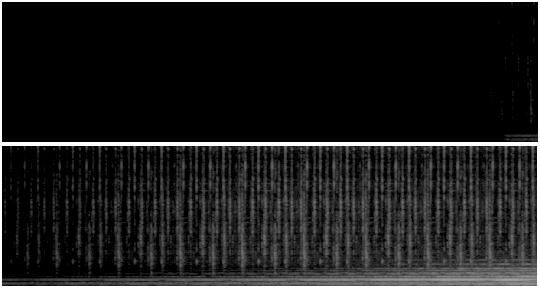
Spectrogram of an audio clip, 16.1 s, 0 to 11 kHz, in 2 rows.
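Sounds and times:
fast pulsing: 0:07.6 - 0:16.0
sustained tone: 0:11.0 - 0:16.0.

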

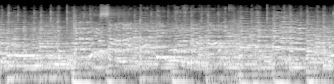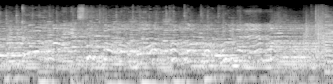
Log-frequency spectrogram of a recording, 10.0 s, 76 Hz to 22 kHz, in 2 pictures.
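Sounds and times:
trumpet: 0:00.0 - 0:10.0
woman singing into microphone: 0:05.4 - 0:09.3.

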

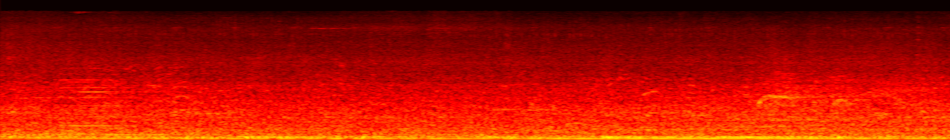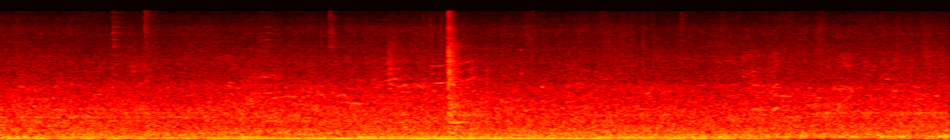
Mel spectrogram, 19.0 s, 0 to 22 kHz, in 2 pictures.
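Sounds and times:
indistinct voices of passers-by: 0:00.0 - 0:19.0
low rumble of traffic: 0:00.0 - 0:19.0.

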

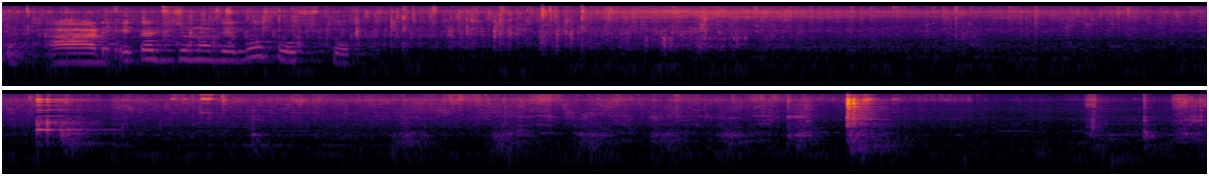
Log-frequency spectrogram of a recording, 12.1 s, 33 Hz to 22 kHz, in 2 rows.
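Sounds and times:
oil sizzling: 0:00.0 - 0:10.8
metal spatula scraping pan: 0:07.1 - 0:10.6, 0:11.4 - 0:12.0.

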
